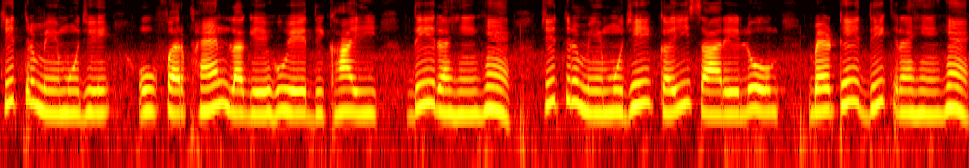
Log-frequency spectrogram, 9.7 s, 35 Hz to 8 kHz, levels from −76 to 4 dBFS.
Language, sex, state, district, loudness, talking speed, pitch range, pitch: Hindi, female, Madhya Pradesh, Katni, -18 LUFS, 130 wpm, 210-245 Hz, 220 Hz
